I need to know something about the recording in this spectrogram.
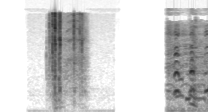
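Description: Camera shutter click: one quick double click about half a second in, on an otherwise silent track. Near the end, live outdoor sound with a voice comes in.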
